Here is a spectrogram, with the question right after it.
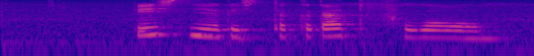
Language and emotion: Russian, neutral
